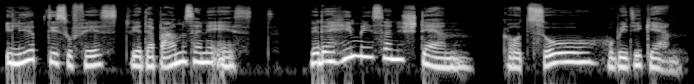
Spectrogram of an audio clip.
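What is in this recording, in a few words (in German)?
wolke dialekt bay, Bavarian dialect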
